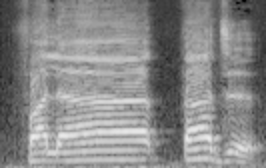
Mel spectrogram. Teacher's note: جیم ساکن کے اندر یہاں پر قلقلہ ہو رہا ہے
